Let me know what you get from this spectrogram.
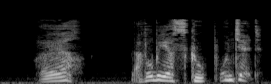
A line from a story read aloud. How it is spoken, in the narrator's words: Roger muttered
